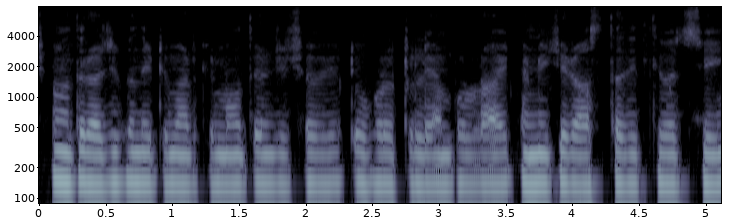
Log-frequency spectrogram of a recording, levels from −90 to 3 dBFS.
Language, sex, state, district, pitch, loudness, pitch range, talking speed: Bengali, male, West Bengal, Malda, 135 Hz, -42 LUFS, 135-140 Hz, 210 wpm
